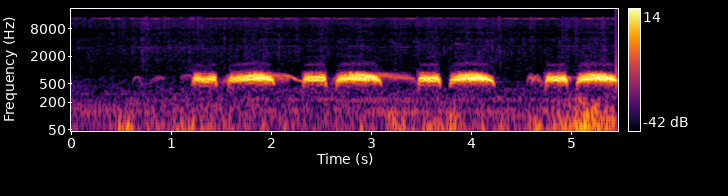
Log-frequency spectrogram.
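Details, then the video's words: Spotted dove in a lure contest against a rival bird, singing the close-set 'suara rapat ngeruk' style; after a soft start, strong hollow coos come in short-long pairs repeated steadily, with low background rumble. "Banggo VS BL suara rapat ngeruk"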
